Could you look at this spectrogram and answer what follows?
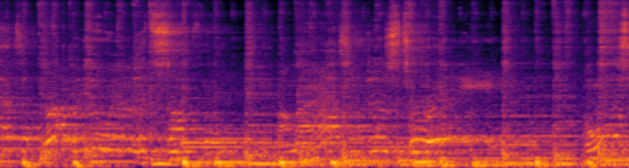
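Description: Live rock band playing, with a male lead vocal over acoustic guitar, bass and drums, recorded from within the audience.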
